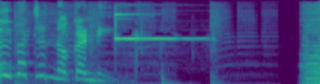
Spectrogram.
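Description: A single electronic notification ding: one clear, steady bright tone lasting about two-thirds of a second, starting just as a voice stops speaking, then fading away.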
